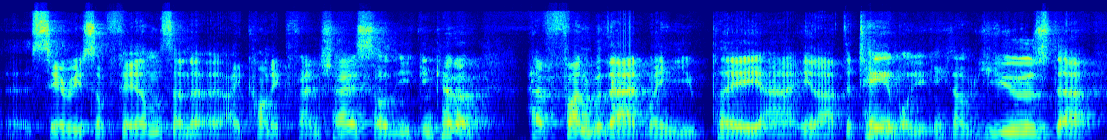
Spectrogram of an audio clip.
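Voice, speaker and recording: Low-voiced man explaining casually, roomy echo. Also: moderate pace, hardly any pauses. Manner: rambling, explanatory, hedging with "kind of". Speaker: game publisher representative being interviewed. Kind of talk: casual interview chat about a tabletop game. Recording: roomy, echoey sound.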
